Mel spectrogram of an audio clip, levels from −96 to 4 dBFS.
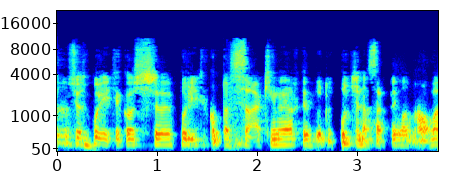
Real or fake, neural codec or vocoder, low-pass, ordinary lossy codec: fake; codec, 24 kHz, 1 kbps, SNAC; 10.8 kHz; MP3, 48 kbps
